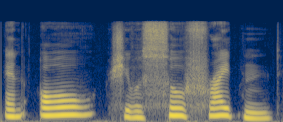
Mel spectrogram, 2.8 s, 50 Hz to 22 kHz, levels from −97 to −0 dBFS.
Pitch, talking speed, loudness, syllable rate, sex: 190 Hz, 125 wpm, -15 LUFS, 3.2 syllables/s, male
